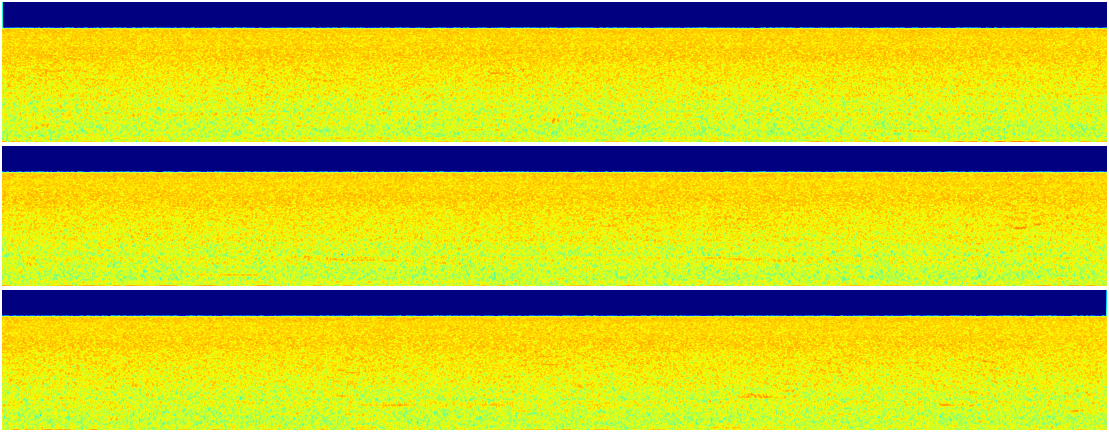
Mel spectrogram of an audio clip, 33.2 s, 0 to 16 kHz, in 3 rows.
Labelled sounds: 29.5	29.8	humpback whale, 0.83 to 0.99 kHz

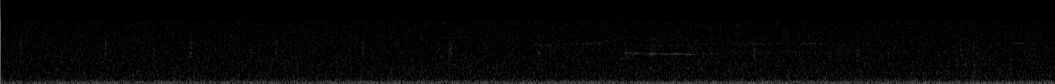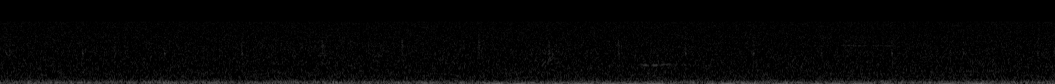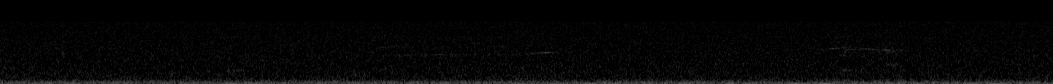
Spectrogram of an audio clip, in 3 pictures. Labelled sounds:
5.7	7.0	killer whale, Bigg's (transient), 1.4 to 2.8 kHz
26.4	26.7	killer whale, Bigg's (transient), 1.6 to 1.7 kHz

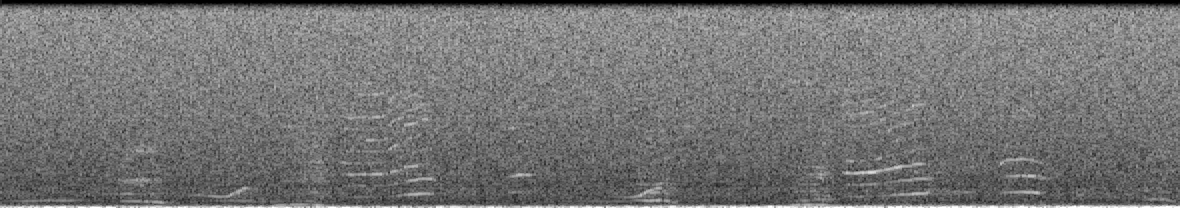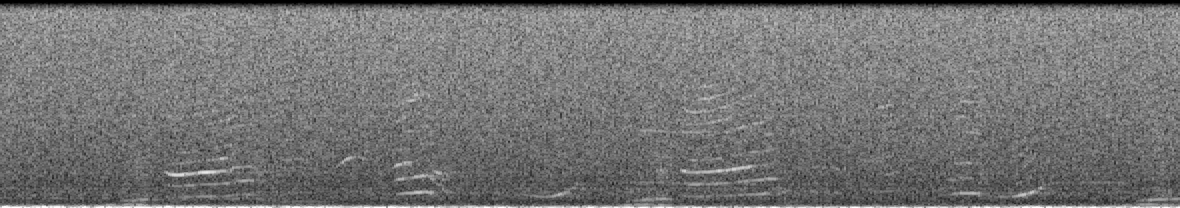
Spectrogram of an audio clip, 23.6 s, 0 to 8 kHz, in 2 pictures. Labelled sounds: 1.2	1.6	humpback whale, 0.83 to 2.3 kHz
3.4	4.4	humpback whale, 0.83 to 1.7 kHz
5.1	5.3	humpback whale, 1.2 to 1.3 kHz
8.4	9.4	humpback whale, 0.86 to 4.0 kHz
10.0	10.5	humpback whale, 1.1 to 2.0 kHz
13.4	14.4	humpback whale, 0.83 to 2.0 kHz
15.2	16.3	humpback whale, 1.0 to 4.5 kHz
18.6	19.6	humpback whale, 0.90 to 4.4 kHz

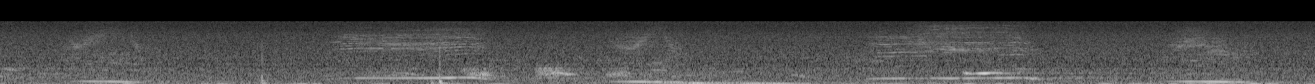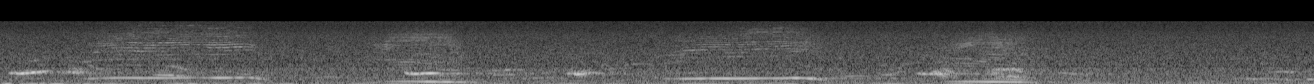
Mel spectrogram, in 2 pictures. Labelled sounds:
3.4	4.8	humpback whale, 1.5 to 3.9 kHz
8.8	10.3	humpback whale, 1.4 to 5.8 kHz
11.7	12.0	humpback whale, 2.1 to 2.5 kHz
14.0	15.7	humpback whale, 1.7 to 7.3 kHz
17.0	17.4	humpback whale, 0.99 to 3.1 kHz
20.0	21.2	humpback whale, 1.8 to 5.2 kHz
22.7	23.2	humpback whale, 2.1 to 2.8 kHz

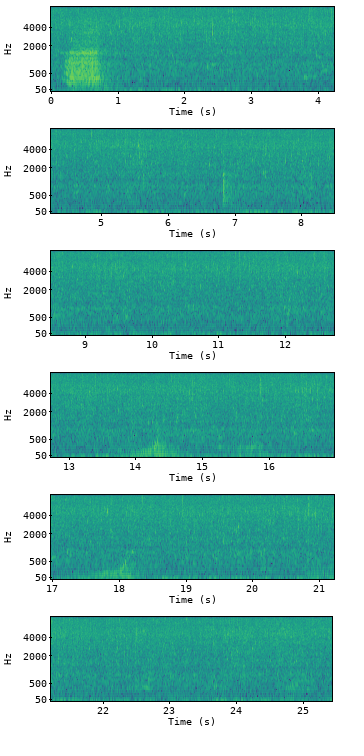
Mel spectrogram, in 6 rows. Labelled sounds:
0.1	0.7	croaking sound likely from a nearby submerged object, 1.3 to 1.7 kHz

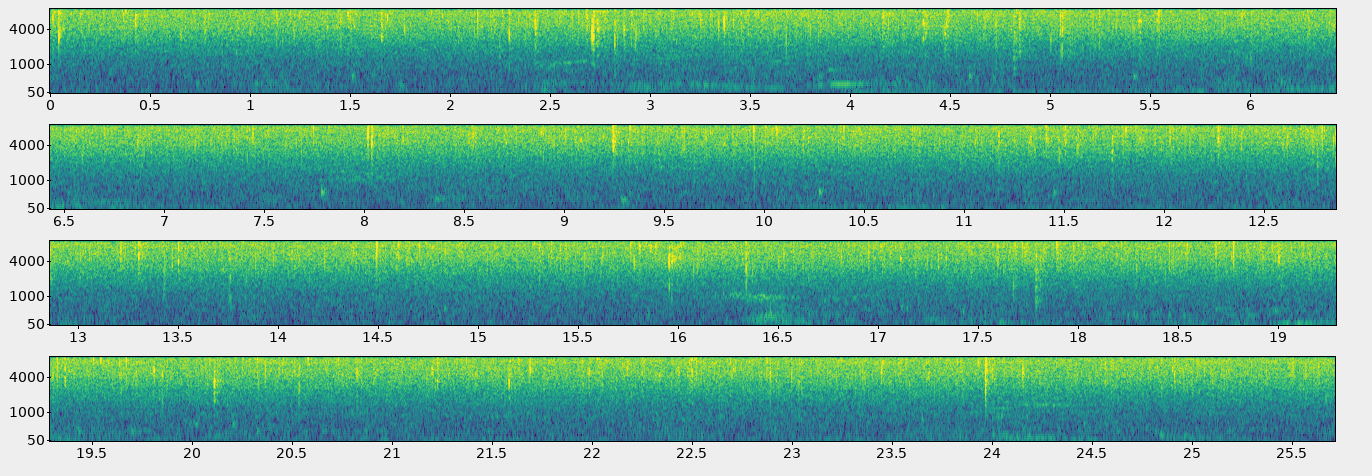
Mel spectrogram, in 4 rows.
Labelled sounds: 2.4	2.7	humpback whale, 0.88 to 1.2 kHz
16.2	16.6	humpback whale, 0.78 to 1.2 kHz

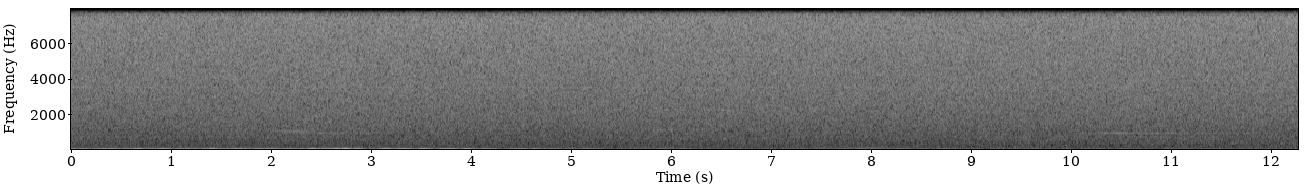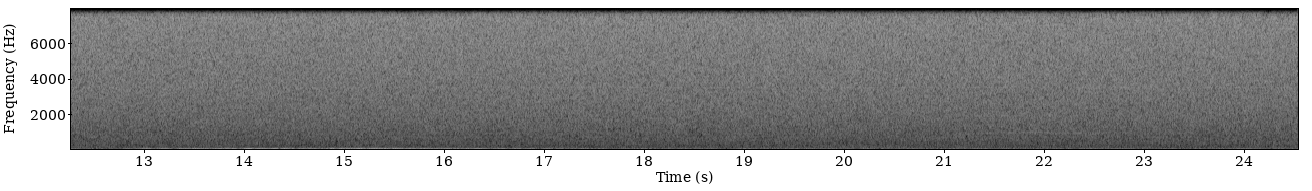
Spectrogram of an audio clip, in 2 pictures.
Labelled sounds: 2.1	2.4	humpback whale, 0.96 to 1.1 kHz

